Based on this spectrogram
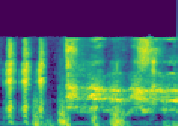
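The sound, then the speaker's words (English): Dogs bark in a quick run of three sharp yaps, then keep up a busier stretch of overlapping barks and yips, loud, with no one talking. “I think the dogs heard that and they're like, "What? We like that?”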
